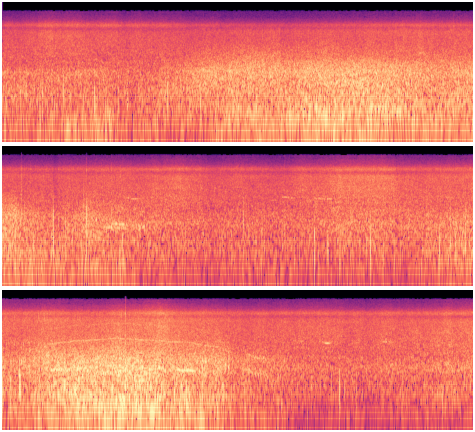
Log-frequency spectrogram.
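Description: Sea wash rushing along a sailing ship's hull as it drives through the waves, mixed with wind, the rush swelling louder twice.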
